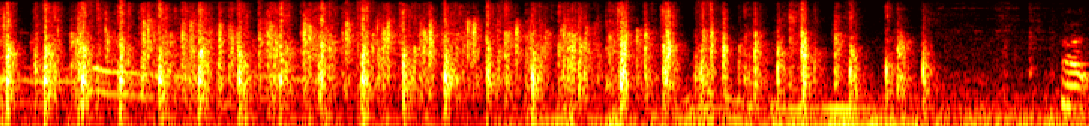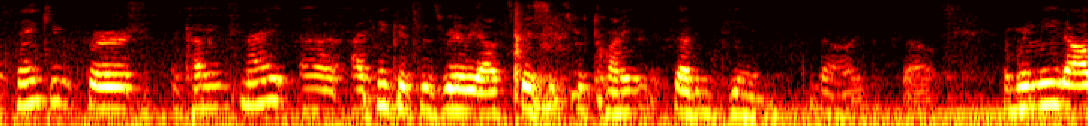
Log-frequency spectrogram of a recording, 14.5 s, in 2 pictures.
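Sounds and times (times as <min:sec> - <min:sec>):
audience applause: 0:00.0 - 0:06.4
speech: 0:07.4 - 0:14.5.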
